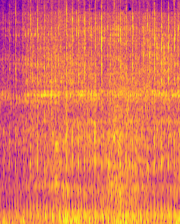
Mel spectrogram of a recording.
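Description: A Piaggio or Babetta moped engine runs steadily after the pedal-to-motor switch, a loud continuous buzzing putter with dense rapid firing pulses throughout.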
